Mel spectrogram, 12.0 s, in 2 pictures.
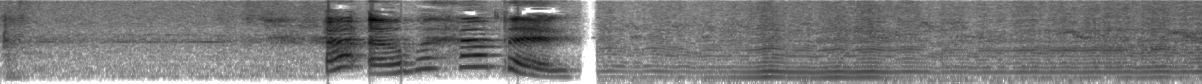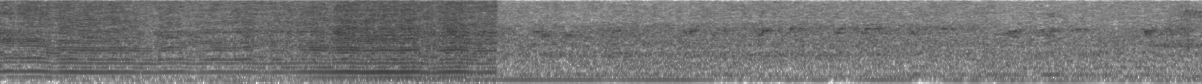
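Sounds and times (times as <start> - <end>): flying insect buzzing: 3.0 - 8.5.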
